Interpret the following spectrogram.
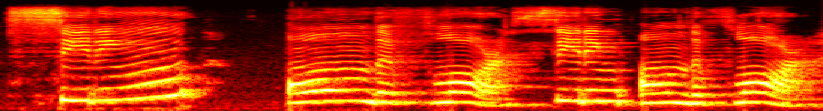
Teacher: Vê que ela não fala o G, tá? A gente não fala sitting. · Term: connected speech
